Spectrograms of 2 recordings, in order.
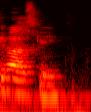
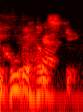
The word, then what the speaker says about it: Uhelsky: Casey Uhelsky. I gotta get her name. Uhelsky. I gotta get her website. I thought she said Casey Huvahelsky.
